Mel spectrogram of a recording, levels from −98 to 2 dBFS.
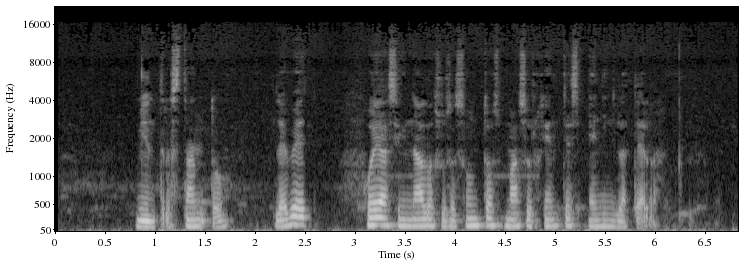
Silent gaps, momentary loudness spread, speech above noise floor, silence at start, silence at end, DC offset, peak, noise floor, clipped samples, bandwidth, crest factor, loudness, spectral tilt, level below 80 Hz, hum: none; 10 LU; 24 dB; 0.3 s; 0 s; under 0.1%; -10 dBFS; -50 dBFS; under 0.1%; 15.5 kHz; 18 dB; -27 LUFS; -6.5 dB/octave; -50 dBFS; none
